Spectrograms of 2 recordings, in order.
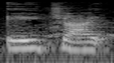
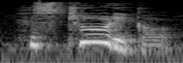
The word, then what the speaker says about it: history: Can you pronounce this word H-I-S-T-O-R-Y? It will be history. History. History. History. History. But historical.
